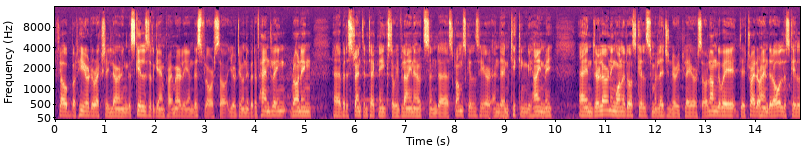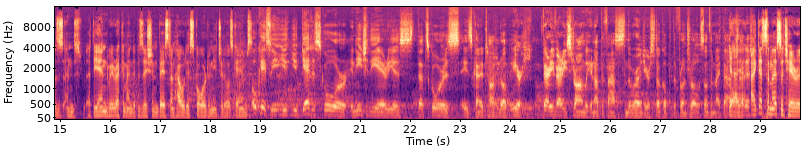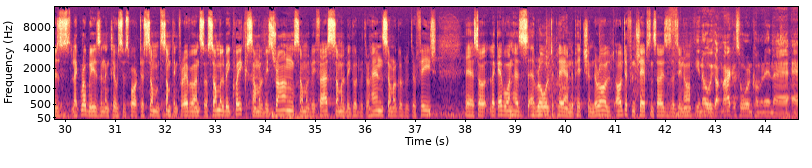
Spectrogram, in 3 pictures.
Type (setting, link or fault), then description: setting, busy venue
